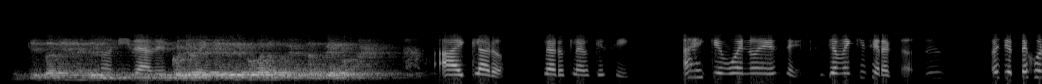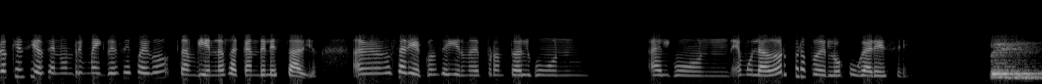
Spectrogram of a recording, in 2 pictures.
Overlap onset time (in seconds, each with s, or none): 0.8 s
